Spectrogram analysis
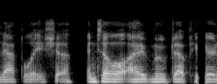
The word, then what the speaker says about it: Appalachia: least for this area of the country it's pronounced Appalachia not Appalachia there you go that's a big one if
